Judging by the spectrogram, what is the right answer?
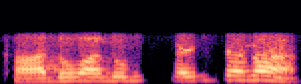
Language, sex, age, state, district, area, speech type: Sindhi, male, 18-30, Maharashtra, Mumbai Suburban, urban, conversation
